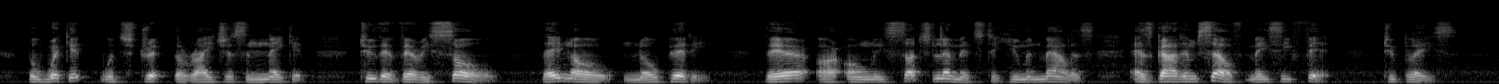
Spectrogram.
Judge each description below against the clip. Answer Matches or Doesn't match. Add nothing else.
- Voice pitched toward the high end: Doesn't match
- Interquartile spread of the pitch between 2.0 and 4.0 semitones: Matches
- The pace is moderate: Doesn't match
